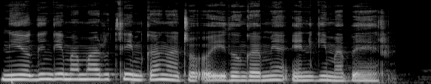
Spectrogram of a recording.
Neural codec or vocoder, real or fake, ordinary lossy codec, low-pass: none; real; none; none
